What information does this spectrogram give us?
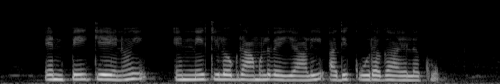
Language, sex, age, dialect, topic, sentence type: Telugu, female, 18-24, Telangana, agriculture, question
